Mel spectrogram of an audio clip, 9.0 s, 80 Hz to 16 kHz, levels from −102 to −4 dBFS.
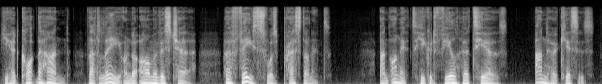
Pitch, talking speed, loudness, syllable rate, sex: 115 Hz, 200 wpm, -18 LUFS, 4.5 syllables/s, male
